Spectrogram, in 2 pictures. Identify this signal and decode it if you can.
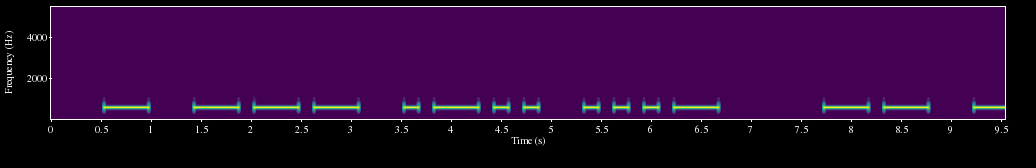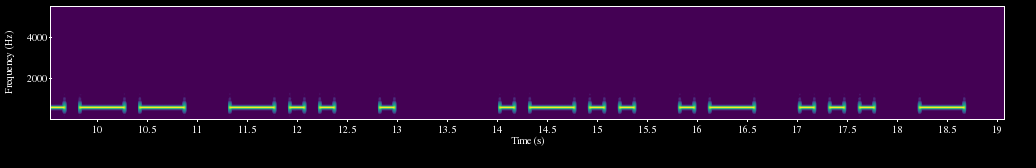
Morse code, heard as a keyed tone, about 8 wpm, 600 Hz. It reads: TOLV MODE LAST
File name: Korte ord DK 8wpm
